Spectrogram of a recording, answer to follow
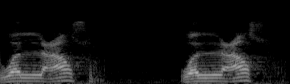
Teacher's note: ننتبه للصاد المفخمة والعين المرققة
